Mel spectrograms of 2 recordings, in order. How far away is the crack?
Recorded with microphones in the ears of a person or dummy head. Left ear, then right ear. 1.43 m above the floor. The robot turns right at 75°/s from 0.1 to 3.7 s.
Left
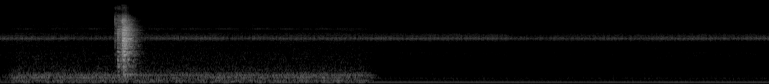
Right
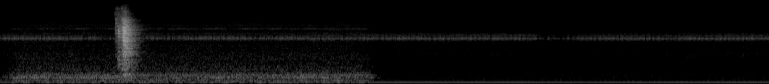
About 1.1 m.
